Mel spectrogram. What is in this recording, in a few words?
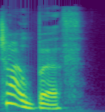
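"childbirth", British English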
